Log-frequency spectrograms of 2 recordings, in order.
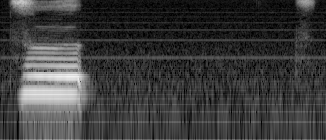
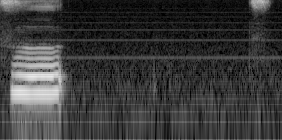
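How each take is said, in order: Both takes have the same delivery.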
